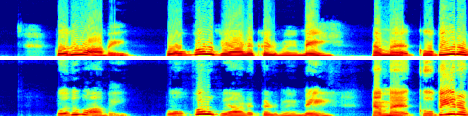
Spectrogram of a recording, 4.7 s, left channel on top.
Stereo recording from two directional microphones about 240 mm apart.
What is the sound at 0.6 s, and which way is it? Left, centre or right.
A woman's voice, left.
